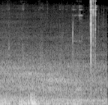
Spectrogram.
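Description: Hands handling and unscrewing a Jeep mirror ball-mount bracket: low rumbling handling noise, then one sharp click near the end as the parts knock together.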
